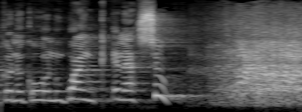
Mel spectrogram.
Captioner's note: audience laughing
